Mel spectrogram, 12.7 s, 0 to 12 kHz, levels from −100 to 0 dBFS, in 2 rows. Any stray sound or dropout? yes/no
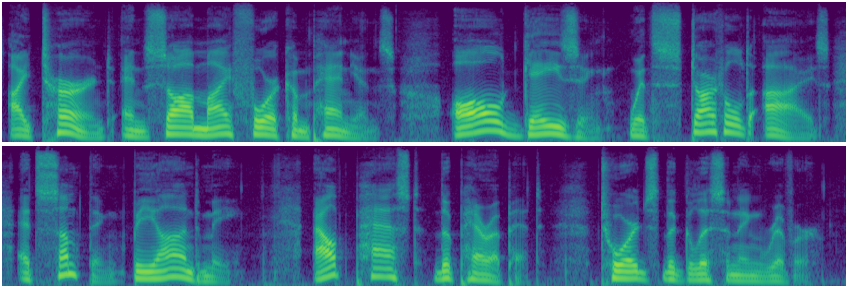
no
